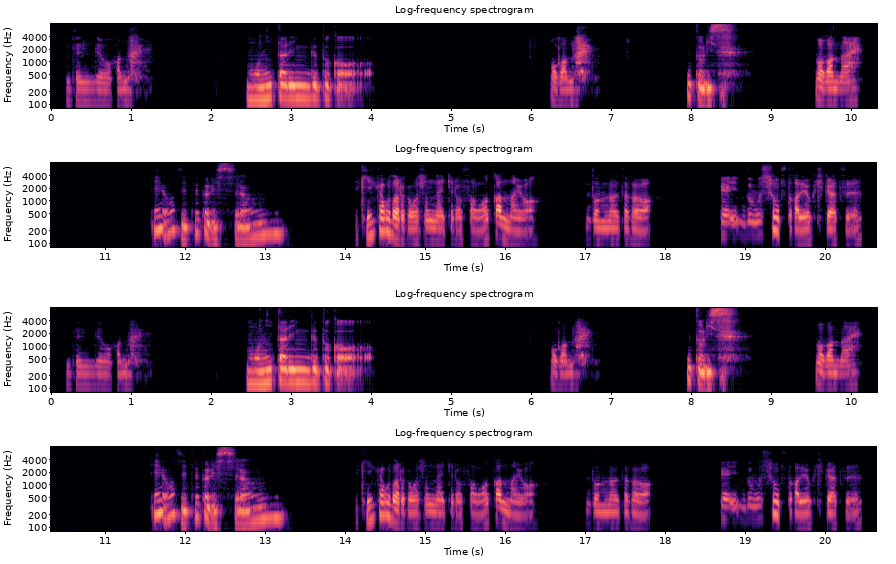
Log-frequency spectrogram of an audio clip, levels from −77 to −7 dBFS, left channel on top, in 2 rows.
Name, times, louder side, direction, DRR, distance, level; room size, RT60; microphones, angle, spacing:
voice 1, 0.3-1.2 6.2-6.8 9.6-10.1 14.2-16.4 17.1-17.8 18.7-20.5, left 3 dB, 65° left, 1.6 m, -28 dB
voice 2, 2.5-4.0 8.0-8.7 11.6-13.3, right 2 dB, 25° right, 1.9 m, -25 dB
head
